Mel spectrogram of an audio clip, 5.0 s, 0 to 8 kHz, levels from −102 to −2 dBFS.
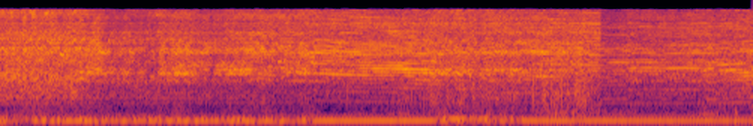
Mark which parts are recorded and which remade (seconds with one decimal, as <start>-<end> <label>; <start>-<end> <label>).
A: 0.0-2.1 remade; 2.1-2.9 recorded; 2.9-3.5 remade; 3.5-5.0 recorded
